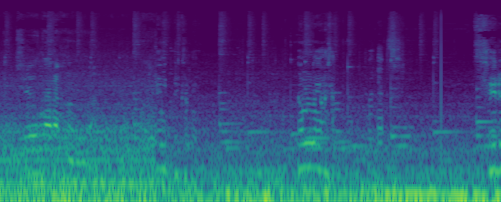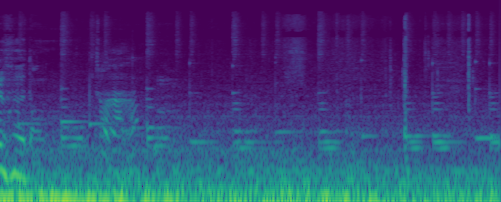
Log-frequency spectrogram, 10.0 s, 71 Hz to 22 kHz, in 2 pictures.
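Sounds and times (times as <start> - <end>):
background music: 0.0 - 10.0
road and engine rumble: 0.0 - 10.0.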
